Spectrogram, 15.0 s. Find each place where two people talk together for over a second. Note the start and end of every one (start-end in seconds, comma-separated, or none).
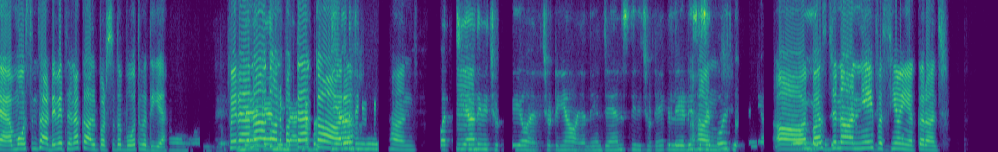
3.6-5.2, 11.6-13.6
